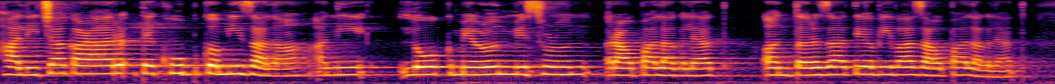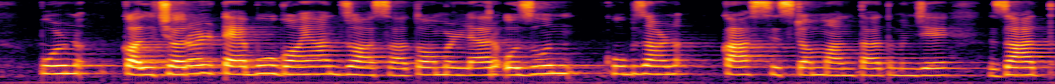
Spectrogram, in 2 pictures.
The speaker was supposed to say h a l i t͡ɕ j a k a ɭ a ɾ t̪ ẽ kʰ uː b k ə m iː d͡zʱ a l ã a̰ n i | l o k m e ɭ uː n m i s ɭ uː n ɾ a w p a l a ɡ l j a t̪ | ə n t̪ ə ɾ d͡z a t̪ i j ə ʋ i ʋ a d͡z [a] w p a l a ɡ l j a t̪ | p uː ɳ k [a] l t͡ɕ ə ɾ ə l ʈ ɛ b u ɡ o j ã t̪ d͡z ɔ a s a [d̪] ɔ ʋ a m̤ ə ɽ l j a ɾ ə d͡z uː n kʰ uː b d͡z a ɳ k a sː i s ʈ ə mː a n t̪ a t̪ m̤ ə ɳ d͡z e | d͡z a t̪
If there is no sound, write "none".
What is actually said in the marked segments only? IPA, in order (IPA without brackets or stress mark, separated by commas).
a, ə, t̪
